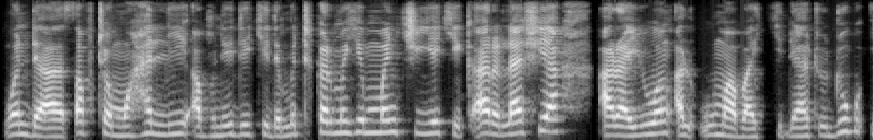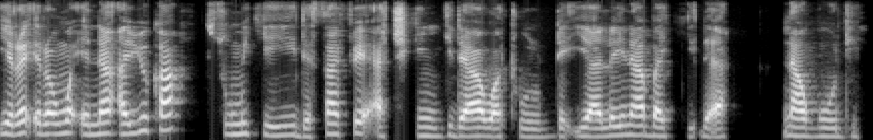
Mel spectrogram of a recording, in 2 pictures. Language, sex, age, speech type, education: Hausa, male, 15-29, spontaneous, primary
